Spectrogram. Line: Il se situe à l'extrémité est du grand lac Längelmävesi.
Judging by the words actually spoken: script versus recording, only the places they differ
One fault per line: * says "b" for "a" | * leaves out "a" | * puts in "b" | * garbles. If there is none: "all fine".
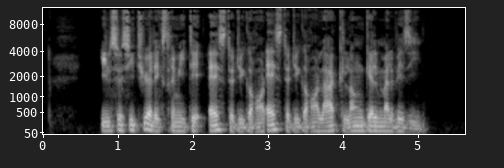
* puts in "est du grand"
